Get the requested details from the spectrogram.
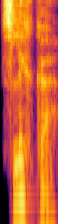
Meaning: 1. lightly, slightly 2. in passing 3. easily
- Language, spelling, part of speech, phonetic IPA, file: Russian, слегка, adverb, [s⁽ʲ⁾lʲɪxˈka], Ru-слегка.ogg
